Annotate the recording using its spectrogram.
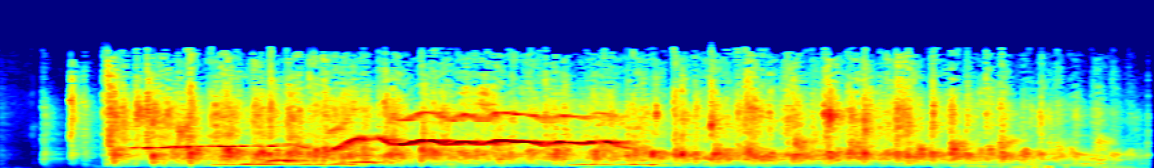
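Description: An audience applauding after the last notes of a song fade out. The clapping starts about a second in, with cheering voices and a high, wavering whistle in the first few seconds.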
